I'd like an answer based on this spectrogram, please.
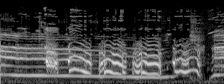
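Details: Puppies howling: a low steady drawn tone runs throughout while a higher voice breaks into a string of short wavering whines, roughly five of them, before the low howl resumes alone.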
